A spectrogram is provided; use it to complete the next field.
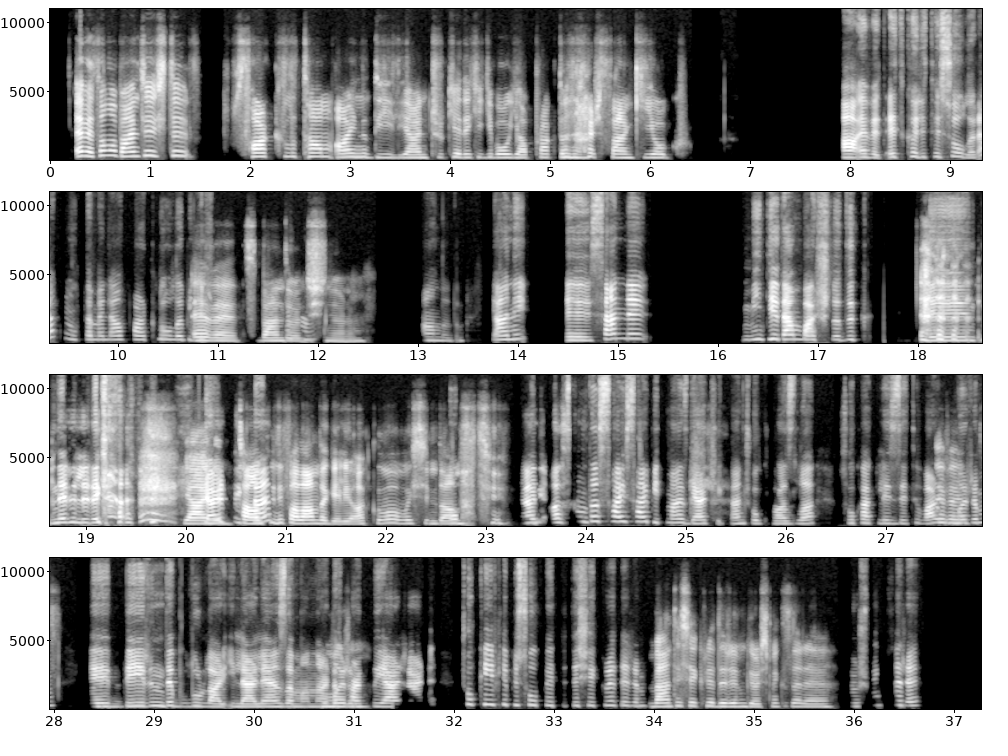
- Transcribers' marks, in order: other noise; laughing while speaking: "döner"; other background noise; chuckle; laughing while speaking: "geldik"; laughing while speaking: "anlatmayayım"; tapping
- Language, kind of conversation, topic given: Turkish, podcast, Sokak lezzetleri senin için ne ifade ediyor?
